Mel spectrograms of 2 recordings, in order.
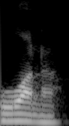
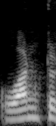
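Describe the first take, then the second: First: The two words are blended into one short word. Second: Both words are said fully and separately. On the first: The speaker calls it right. "আপনাকে বলতে হবে" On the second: The speaker calls it wrong. "ওয়ান টু না, অন টু বলা যাবে না"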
